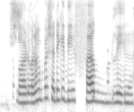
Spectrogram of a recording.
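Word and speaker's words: فضل: Boleh diulang bisa sedikit di fadlin. Huruf dotnya dia harus tebal ya.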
